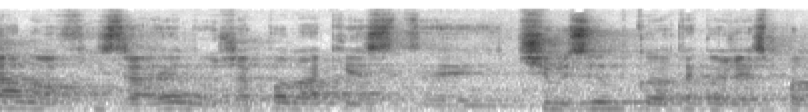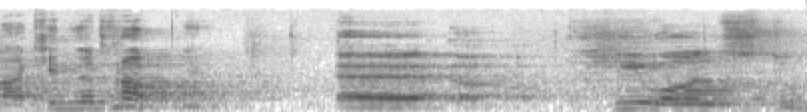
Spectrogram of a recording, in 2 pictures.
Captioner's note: speaking Polish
